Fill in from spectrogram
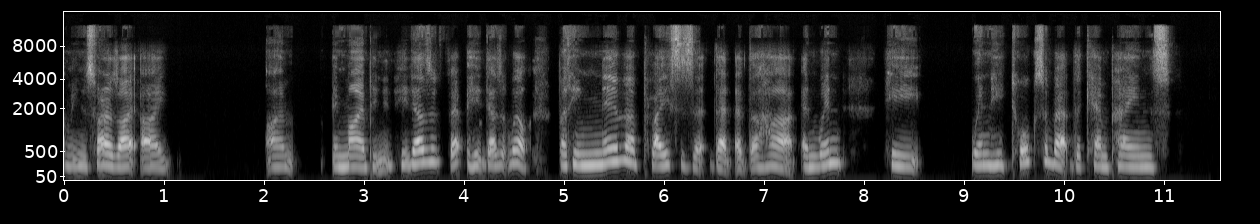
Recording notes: A live webinar on Sunday 27th August 2023 10am UK time.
